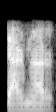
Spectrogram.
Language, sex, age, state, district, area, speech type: Telugu, male, 60+, Andhra Pradesh, Guntur, urban, conversation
